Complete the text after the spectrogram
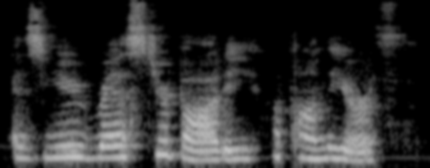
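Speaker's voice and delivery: ordinary talk, nothing marked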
